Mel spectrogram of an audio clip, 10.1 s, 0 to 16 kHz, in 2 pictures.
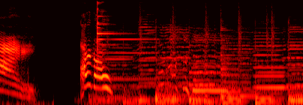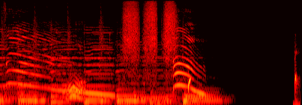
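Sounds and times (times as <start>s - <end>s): children's background music: 1.4s - 8.8s
short spray hisses: 7.0s - 8.0s.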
